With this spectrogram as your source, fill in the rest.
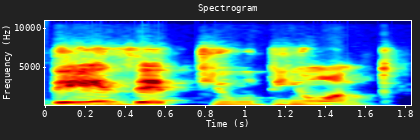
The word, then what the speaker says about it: des étudiants: étudiant together, it becomes des étudiants. Des étudiants. Why? Because étudiant is starting with a vowel and DES is ending in a consonant. So we carry forward the sound of S along with E.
